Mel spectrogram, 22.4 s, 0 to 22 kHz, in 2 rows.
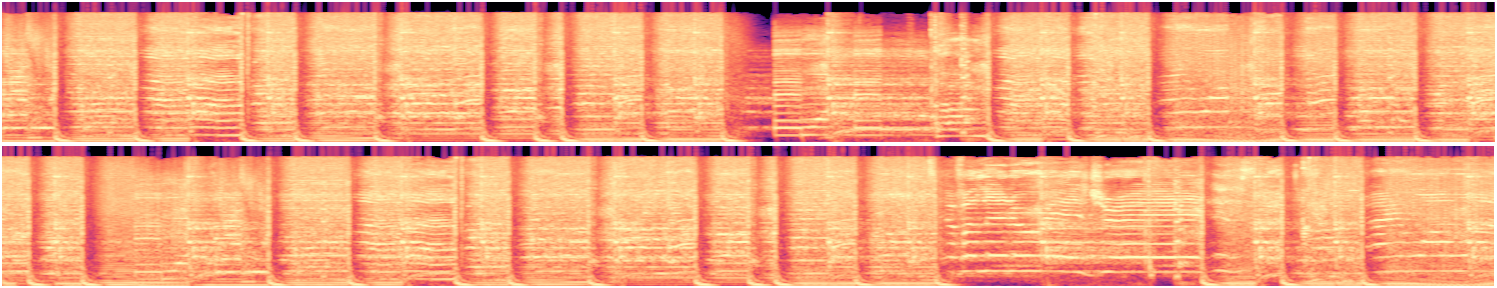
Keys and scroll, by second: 5.6 alt+w, 5.8 f, 7.0-9.7 typing, 7.0 Return, 8.0 Return, 8.6 Return, 10.9 1, 12.2 z, 13.1 Return, 14.5 Return, 15.8 0, 15.9 Return, 16.3 F3, 16.4 F4, 16.6 4, 18.2 0, 18.4 BackSpace, 18.5 0, 18.6 Return, 19.0 2, 20.9 0, 21.1 Return, 21.5 F4, 21.9 2.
